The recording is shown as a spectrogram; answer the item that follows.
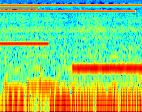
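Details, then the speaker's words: Simulated tinnitus made in Audacity: several overlapping steady, shrill pure tones approximating one person's lifelong ringing tinnitus, described as about four or five tones varying in intensity, volume and frequency, without the warbling; tinnitus simulation. "i have made an arrangement using audacity to create several tones that approximate what tinnitus sounds like to me starting right now this is what"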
